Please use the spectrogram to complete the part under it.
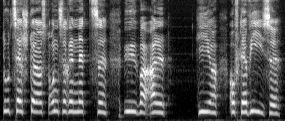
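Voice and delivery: piercingly high, loud spider chorus; loud plaintive squeal, far above natural pitch; high whirring voices. A narrator's reading. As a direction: cry out as tiny complaining creatures. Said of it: "in hohen Tönen sirrende Stimmen".

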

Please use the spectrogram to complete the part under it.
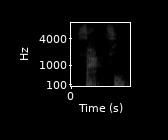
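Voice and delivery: ordinary delivery

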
